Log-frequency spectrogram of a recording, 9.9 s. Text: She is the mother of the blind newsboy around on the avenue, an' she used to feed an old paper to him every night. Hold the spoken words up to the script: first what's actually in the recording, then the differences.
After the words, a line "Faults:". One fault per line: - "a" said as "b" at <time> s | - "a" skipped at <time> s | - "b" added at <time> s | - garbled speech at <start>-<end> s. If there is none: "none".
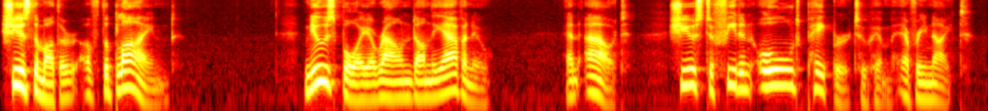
She is the mother of the blind newsboy around on the avenue, and out' she used to feed an old paper to him every night.
Faults:
- "an" said as "and out" at 5.7 s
